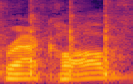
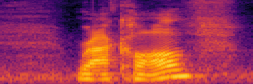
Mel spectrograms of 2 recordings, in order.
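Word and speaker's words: Rakow: Ed Rakov. It's pronounced Rakov. That's a European last name, so you pronounce the W as a V. So Rakov, 1961 rookie.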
